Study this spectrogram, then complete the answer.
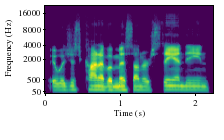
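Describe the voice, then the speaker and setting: Bright, crisp-voiced male podcast host. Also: medium pitch, monotone, moderate pace, no echo, studio quality. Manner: conversational, often restarts phrases. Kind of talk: casual sports chat.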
